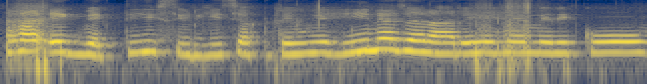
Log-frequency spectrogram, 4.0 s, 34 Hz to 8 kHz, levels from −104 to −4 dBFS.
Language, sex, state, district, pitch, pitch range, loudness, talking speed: Hindi, female, Chhattisgarh, Raipur, 260 Hz, 245-270 Hz, -17 LUFS, 190 wpm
